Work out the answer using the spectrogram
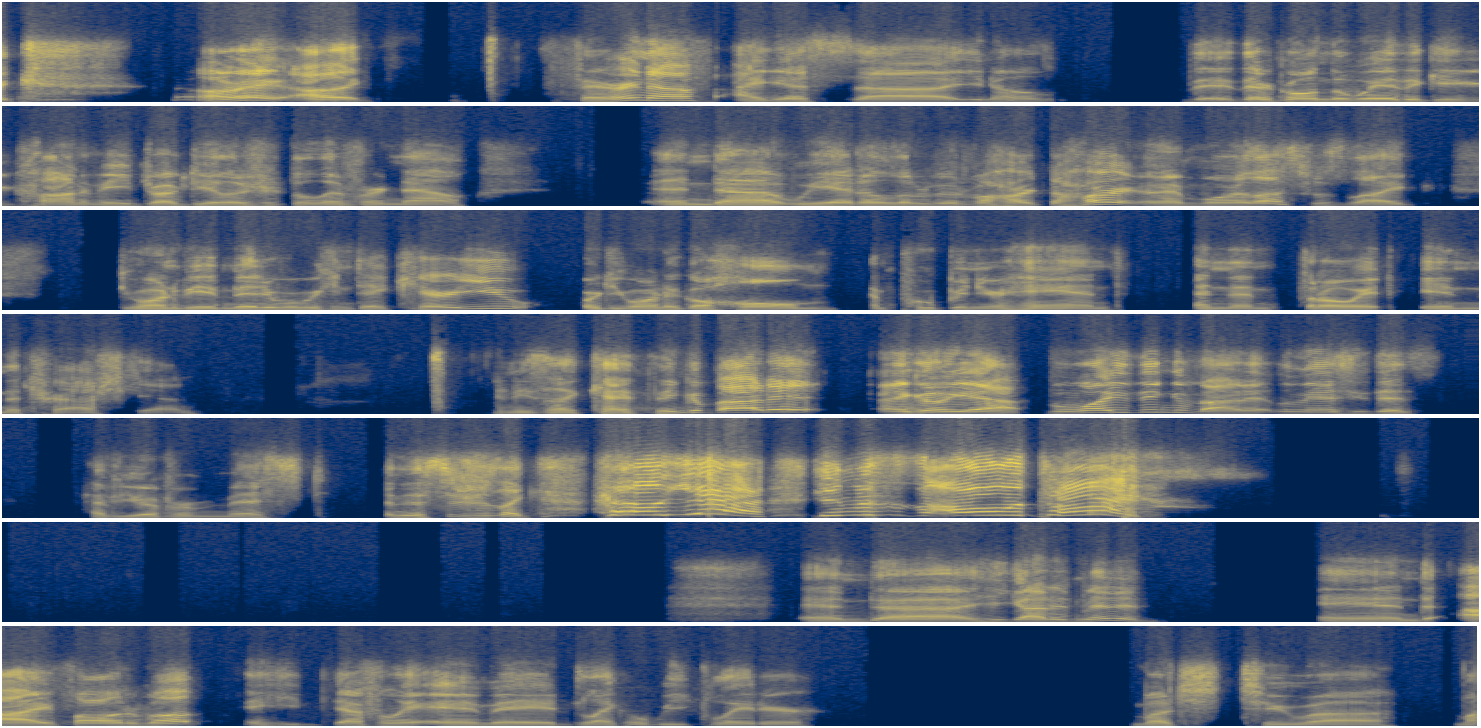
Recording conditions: video call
